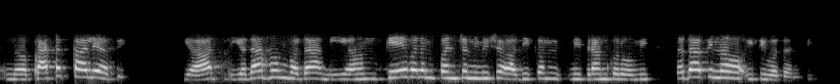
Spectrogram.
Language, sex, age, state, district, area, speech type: Sanskrit, female, 30-45, Karnataka, Bangalore Urban, urban, conversation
